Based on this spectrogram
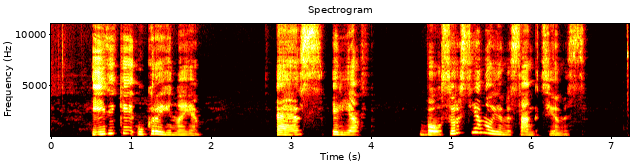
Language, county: Lithuanian, Šiauliai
